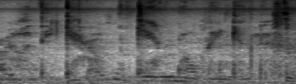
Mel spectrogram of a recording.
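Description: A child speaking softly in a whisper, close to the microphone.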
